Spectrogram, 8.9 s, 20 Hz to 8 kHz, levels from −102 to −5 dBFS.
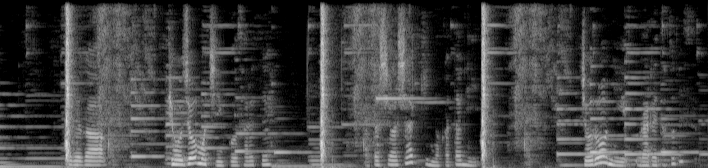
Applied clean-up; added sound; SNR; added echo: classical method log-MMSE.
